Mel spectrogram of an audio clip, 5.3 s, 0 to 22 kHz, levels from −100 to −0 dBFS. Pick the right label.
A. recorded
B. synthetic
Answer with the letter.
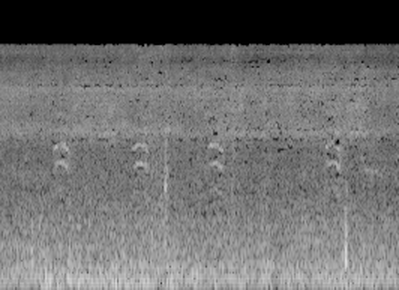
B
